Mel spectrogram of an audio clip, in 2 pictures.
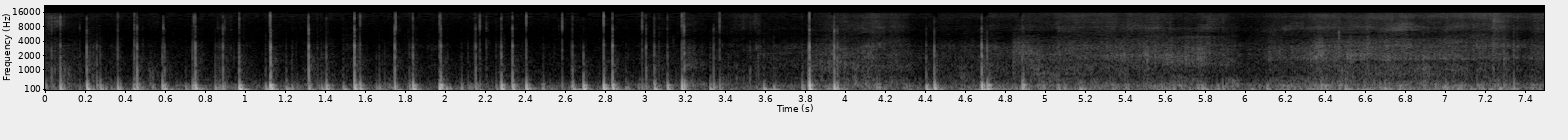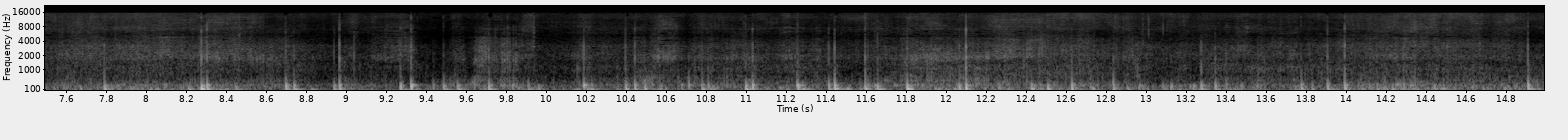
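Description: Long polished fingernails of both hands tap and scratch a flat, hollow plastic bubble-wrap mailer lying on a surface with its air bubbles facing up. A rapid flurry of short, dry clicks and pats, heavy in the low end, fills the first few seconds. The taps then thin out over a soft, continuous scratching texture.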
